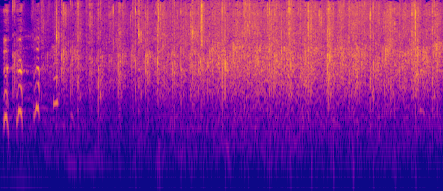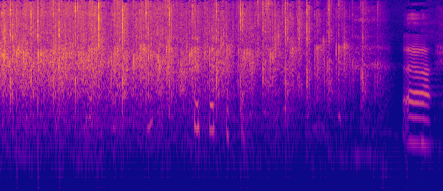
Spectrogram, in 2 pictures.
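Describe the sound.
An audience applauds steadily for a guest seated among them who stands up, about ten seconds of a dense wash of many hands clapping that stays loud throughout, then fades as a voice begins speaking at the end.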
